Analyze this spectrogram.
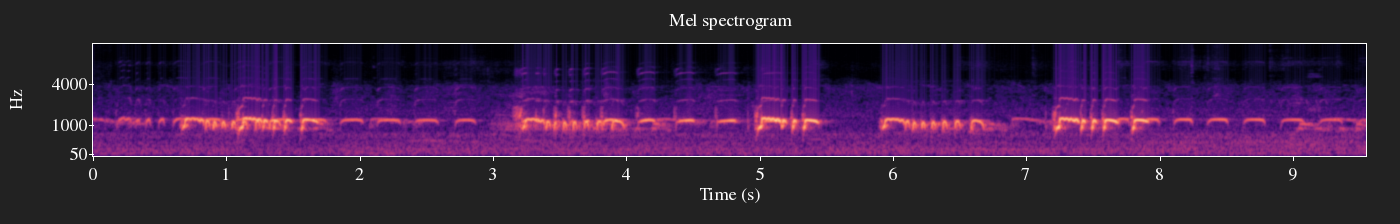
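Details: Local zebra dove singing as a lure to make other doves coo: four or five phrases of rapid, bubbling trilled coos, each starting with an accented note, repeated every couple of seconds.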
